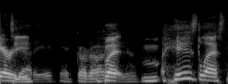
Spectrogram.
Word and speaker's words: Capriotti: Okay, so my last name is Cariotti, Cariotti.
